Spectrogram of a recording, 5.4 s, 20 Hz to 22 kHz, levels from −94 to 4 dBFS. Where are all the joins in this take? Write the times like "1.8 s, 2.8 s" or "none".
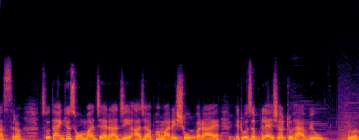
3.4 s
